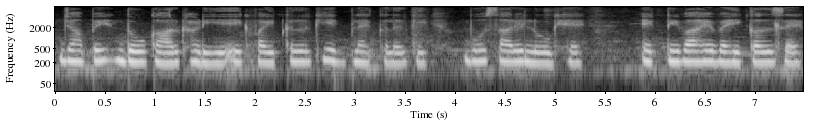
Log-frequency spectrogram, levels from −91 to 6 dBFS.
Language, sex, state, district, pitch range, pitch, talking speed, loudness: Hindi, female, Rajasthan, Jaipur, 200-220 Hz, 210 Hz, 175 wpm, -16 LUFS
